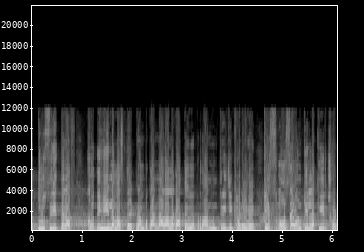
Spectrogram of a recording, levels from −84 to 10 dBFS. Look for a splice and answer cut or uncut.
cut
